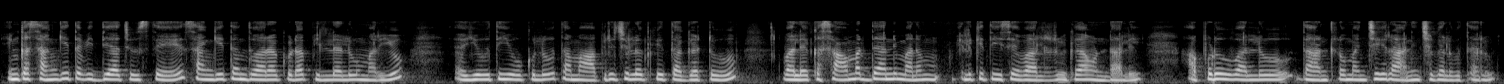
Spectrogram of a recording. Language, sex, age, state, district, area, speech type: Telugu, female, 30-45, Telangana, Ranga Reddy, urban, spontaneous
